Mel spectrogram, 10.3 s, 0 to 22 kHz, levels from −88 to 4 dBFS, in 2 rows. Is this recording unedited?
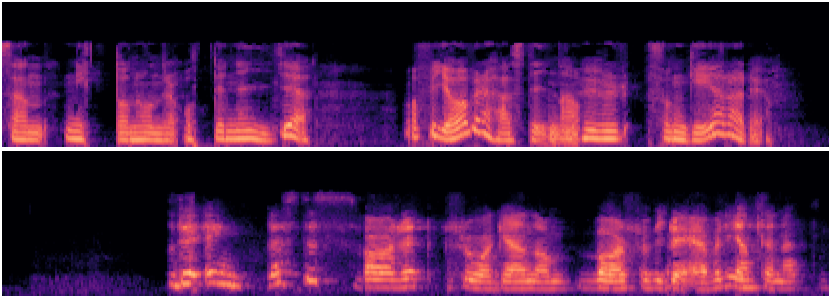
no; 3 cuts; at 3.6 s, 8.0 s, 9.3 s

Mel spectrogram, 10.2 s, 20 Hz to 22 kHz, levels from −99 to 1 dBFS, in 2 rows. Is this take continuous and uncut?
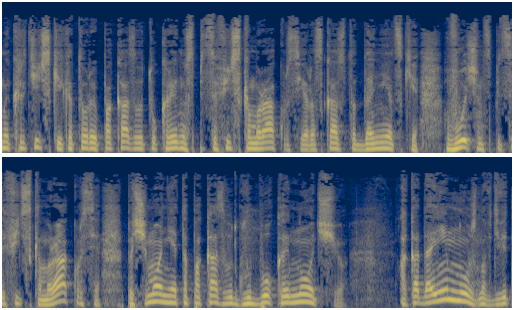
yes; 0 cuts

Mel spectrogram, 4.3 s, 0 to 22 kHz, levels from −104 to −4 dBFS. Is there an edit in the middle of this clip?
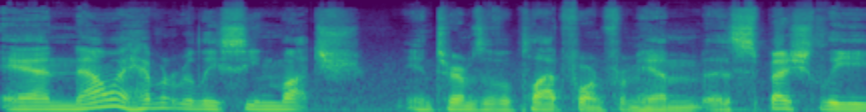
no; 0 cuts

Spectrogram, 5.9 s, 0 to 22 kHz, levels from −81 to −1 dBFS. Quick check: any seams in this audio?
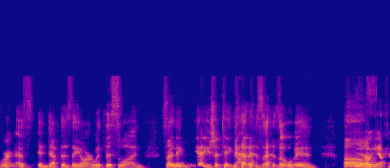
no; 0 cuts

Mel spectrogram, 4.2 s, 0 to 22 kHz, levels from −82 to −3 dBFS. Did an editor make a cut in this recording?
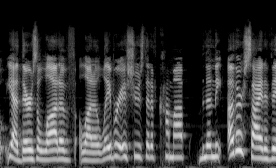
no; 0 cuts

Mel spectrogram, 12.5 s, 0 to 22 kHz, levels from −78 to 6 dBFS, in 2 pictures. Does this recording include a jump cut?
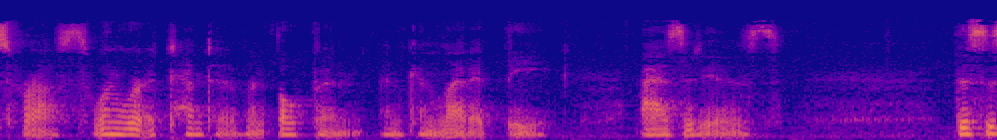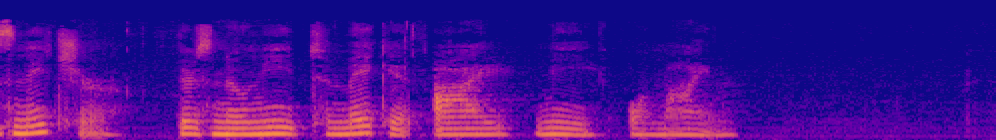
no; 0 cuts

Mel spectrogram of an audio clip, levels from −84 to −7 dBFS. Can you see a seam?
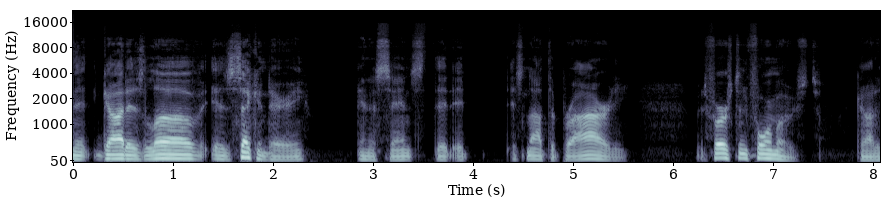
no; 0 cuts

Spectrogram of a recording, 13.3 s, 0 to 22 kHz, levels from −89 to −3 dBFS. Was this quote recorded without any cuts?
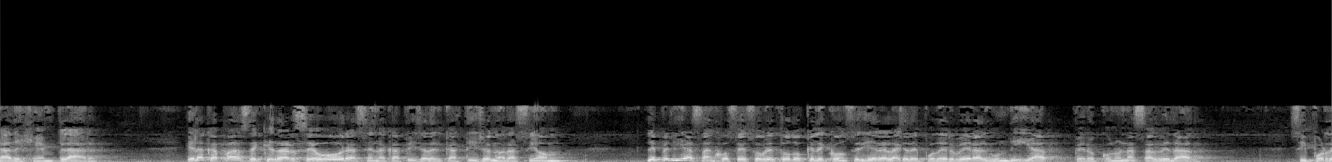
no; 1 cut; at 9.0 s

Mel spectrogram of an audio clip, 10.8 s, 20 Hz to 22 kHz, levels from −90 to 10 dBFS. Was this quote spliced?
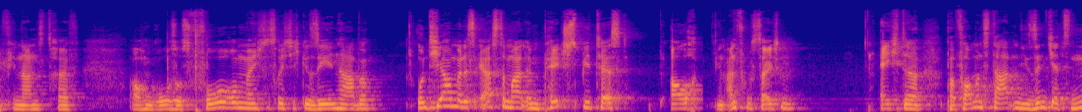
yes; 1 cut; at 7.0 s

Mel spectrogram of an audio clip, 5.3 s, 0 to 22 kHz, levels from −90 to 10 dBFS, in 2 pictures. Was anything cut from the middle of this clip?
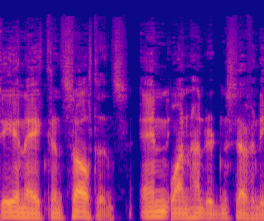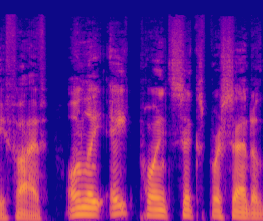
yes; 2 cuts; at 1.7 s, 3.2 s

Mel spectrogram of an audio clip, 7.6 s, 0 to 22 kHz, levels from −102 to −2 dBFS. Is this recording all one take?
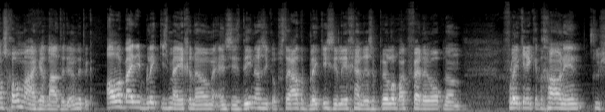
yes; 0 cuts

